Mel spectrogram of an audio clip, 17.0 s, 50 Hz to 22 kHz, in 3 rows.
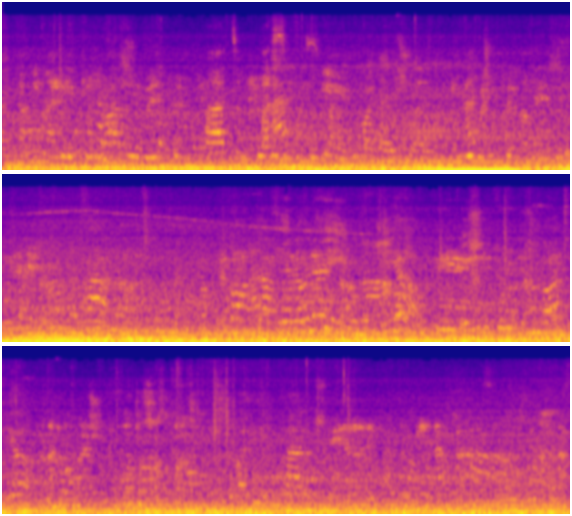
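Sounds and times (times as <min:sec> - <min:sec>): bus engine rumbling: 0:00.0 - 0:17.0.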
